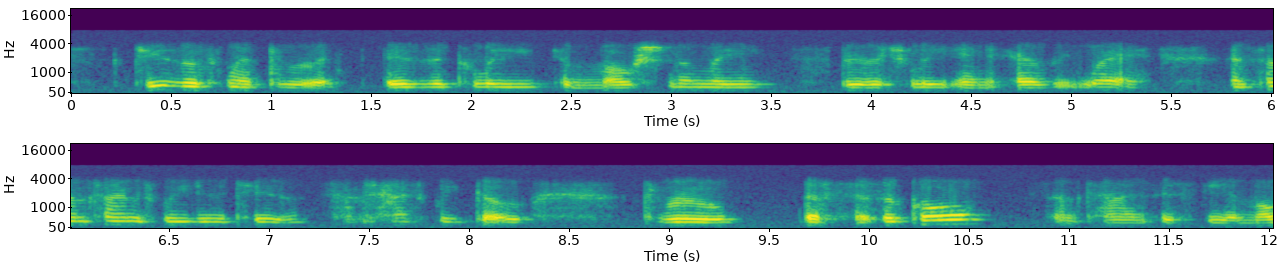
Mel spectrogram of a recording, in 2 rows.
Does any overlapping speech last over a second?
No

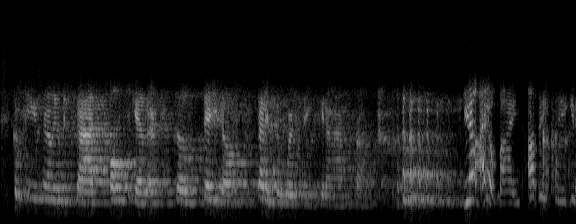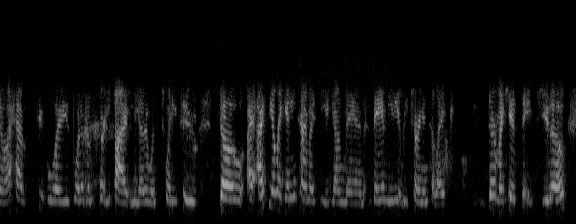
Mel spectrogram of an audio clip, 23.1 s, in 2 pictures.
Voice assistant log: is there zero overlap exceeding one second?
Yes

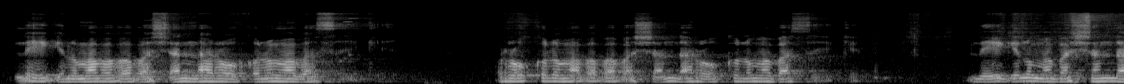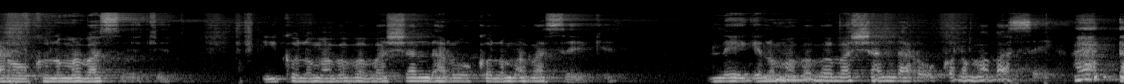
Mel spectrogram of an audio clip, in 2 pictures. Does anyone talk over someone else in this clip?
No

